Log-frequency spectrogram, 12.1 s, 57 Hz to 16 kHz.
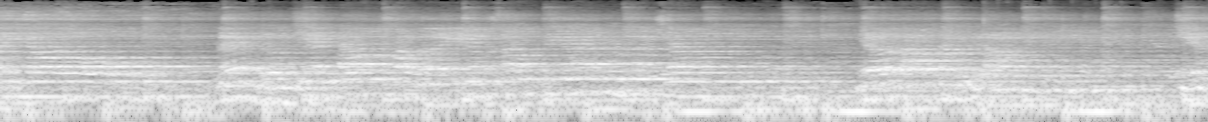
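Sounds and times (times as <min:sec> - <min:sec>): group singing into microphones: 0:00.0 - 0:12.0.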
